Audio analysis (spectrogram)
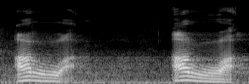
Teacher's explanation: ഇവിടെ സുക്കൂനുള്ള നൂനിന് ശേഷം റാ ആണല്ലോ വന്നത്. അങ്ങനെ സാക്കിനായ നൂനിന് ശേഷം ലാമോ റാവോ വന്നാൽ ഇദ്ഗാം ബിലാഗുന്ന അഥവാ മണിക്കാതെ ഇദ്ഗാം ചെയ്തുകൊണ്ടാണ് ഓതേണ്ടത്. അതിനാൽ ഇവിടെ നൂൻ ഉച്ചരിച്ചുകൊണ്ട് അൻറആഹു എന്നല്ല അർറ അർറ ഇങ്ങനെയാണ് ഓതേണ്ടത്.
